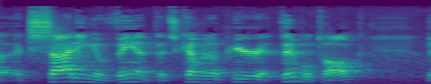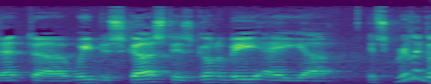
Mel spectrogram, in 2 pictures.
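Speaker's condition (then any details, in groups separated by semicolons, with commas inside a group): No condition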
